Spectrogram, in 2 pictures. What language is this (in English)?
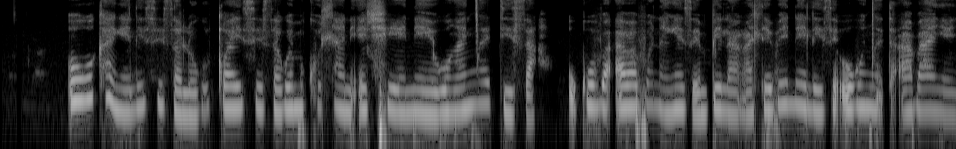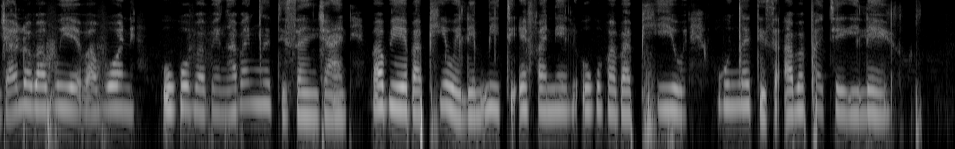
North Ndebele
